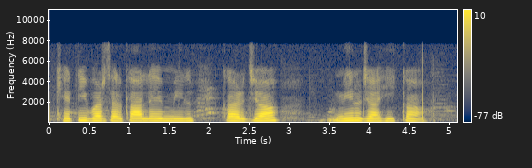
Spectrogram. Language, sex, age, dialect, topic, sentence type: Chhattisgarhi, female, 51-55, Western/Budati/Khatahi, agriculture, question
